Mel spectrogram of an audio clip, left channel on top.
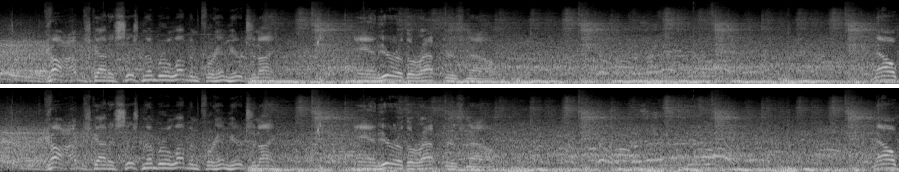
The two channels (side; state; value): both; normal; correlation 0.65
